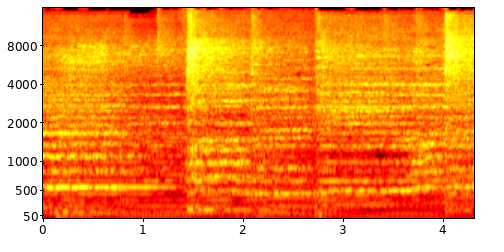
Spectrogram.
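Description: Choir singing slow sacred music in long held chords, with a new chord coming in about a second and a half in.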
